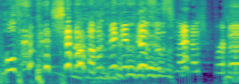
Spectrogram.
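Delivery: high, loud laughing. Real, not acted. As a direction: crack up mid-sentence. Laughing at own joke.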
